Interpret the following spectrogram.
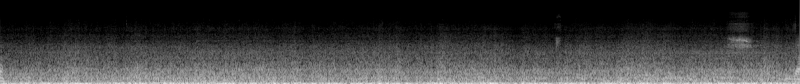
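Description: Motorcycle riding at road speed: a steady, loud rush of wind and road noise with the engine running beneath it.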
